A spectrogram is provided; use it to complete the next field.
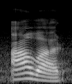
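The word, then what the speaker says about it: hour: ठीक है, मैं आपको और एक एग्जाम्पल दे रही हूँ, जैसे कि आवर।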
